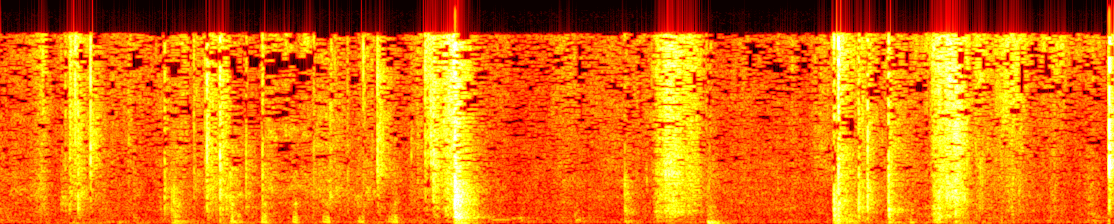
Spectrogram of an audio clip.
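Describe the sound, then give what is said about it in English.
Tape tearing and packaging rustling as a heavily taped courier package is opened: scattered crinkles and rips, with one loud, sharp tear standing out among quieter scraping bursts. “I'll have to be patient with me opening this because it's taped up like it's going down on the Titanic for a ride.”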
